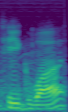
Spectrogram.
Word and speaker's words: Tigua: stories out there because it was my understanding that tiwa in the word tiwa the G is actually silent and I started asking around on the reservation how do you say tiwa someone would say tigua and others would say tiwa so I'm not quite sure well we can do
